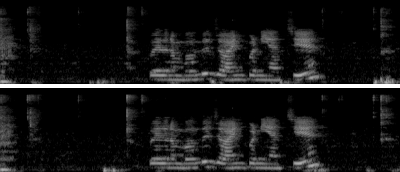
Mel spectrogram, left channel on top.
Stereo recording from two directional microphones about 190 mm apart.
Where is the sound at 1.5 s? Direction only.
20° right (ahead or behind).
